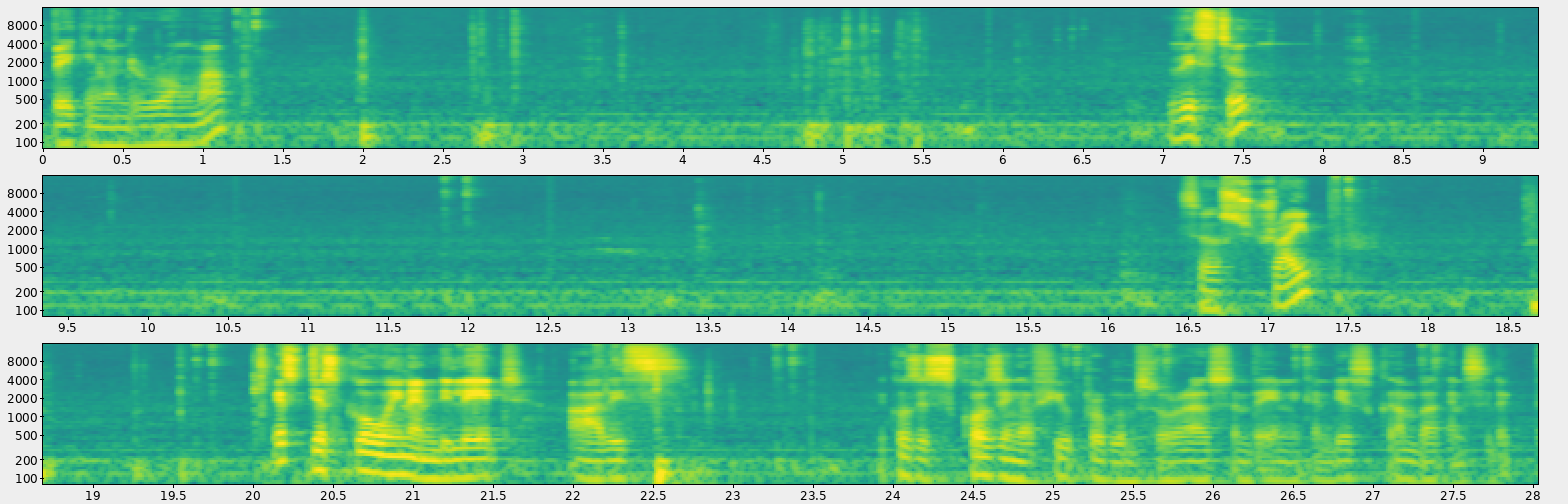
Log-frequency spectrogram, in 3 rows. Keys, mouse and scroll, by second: 1.3 click, 2.7 KP_Decimal, 3.3-4.8 scroll down 2, 5.1 ctrl+l, 8.5-10.1 scroll down 2, 12.0-13.5 drag, 13.5-13.8 scroll down 2, 17.7 click, 21.0 Delete, 21.3 click, 22.2 click, 22.6 Delete, 23.3 click, 25.1 drag, 25.7 click, 26.5 drag, 27.3-27.9 drag.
